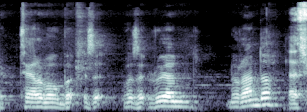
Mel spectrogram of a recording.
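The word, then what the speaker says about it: Rouyn-Noranda: My pronunciation is going to be terrible, but was it Ruan Noranda?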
